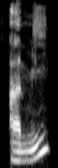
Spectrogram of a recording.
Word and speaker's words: amis: Even if you get to write the S, then you don't pronounce it.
